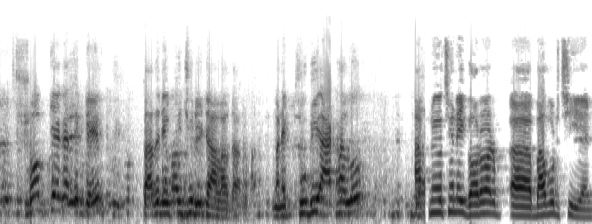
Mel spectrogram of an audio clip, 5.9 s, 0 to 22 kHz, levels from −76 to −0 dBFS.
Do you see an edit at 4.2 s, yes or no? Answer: yes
